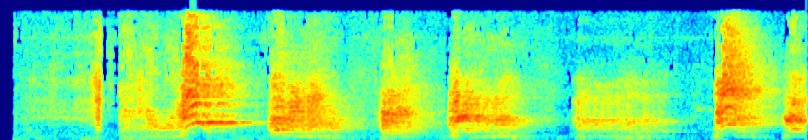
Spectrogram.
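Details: Chihuahuas playing, giving a handful of sharp high barks in uneven bursts, some drawn out into yelps, with short gaps between them.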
